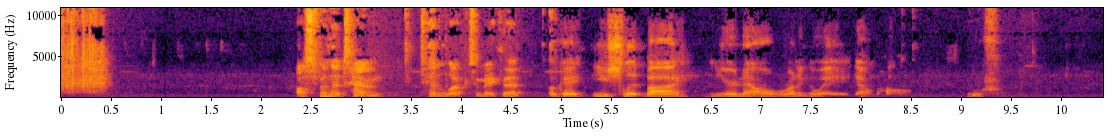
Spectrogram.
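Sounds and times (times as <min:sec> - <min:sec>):
dice rolling on a table: 0:00.0 - 0:00.5
speech: 0:02.4 - 0:09.5.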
